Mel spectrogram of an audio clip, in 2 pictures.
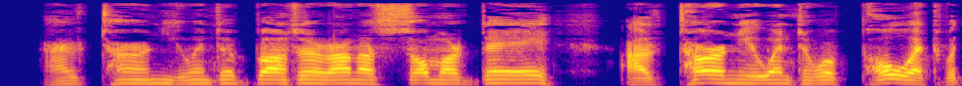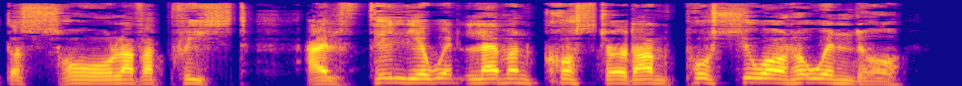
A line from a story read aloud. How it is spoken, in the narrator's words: he spat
